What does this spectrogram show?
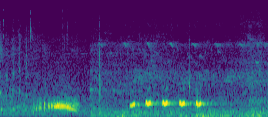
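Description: A bird calling a run of short, low hooting notes at one pitch, about three a second, starting about halfway through.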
